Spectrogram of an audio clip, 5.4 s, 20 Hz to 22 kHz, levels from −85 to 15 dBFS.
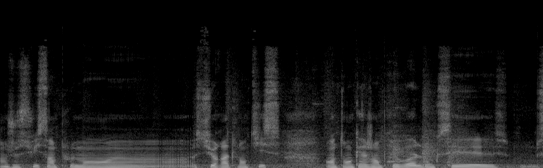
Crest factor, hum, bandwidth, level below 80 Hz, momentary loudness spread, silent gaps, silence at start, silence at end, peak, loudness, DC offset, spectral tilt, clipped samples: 16 dB; none; 16 kHz; -58 dBFS; 12 LU; none; 0 s; 0 s; -12 dBFS; -29 LUFS; under 0.1%; -5.5 dB/octave; under 0.1%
